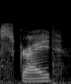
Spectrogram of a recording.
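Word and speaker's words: s-CRY-ed: that's what i actually should have done um skryo though is one of my all-time favorites that's an anime yep it's grayadol that's the pronunciation it's a scride so s dash c-r-i c-r-y dash e-d let's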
